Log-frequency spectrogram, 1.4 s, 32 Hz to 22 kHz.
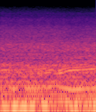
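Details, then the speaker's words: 2005 Buick Terraza after 4T65-E transmission replacement, driver's side wheel spun alone: deep steady rumbling drone with a slowly climbing hum; worn driver's side wheel bearing, unrelated to the transmission. "It's coming from the driver's side tire. You know what that means? That means I do have a bad wheel bearing."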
